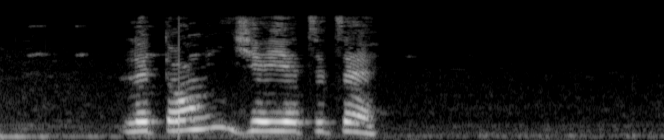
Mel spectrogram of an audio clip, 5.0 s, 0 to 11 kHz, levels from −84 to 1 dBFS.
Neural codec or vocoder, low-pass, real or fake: none; 7.2 kHz; real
